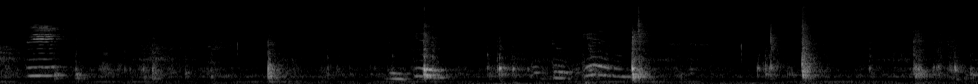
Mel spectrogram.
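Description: Plastic cups tap lightly as they are stacked.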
